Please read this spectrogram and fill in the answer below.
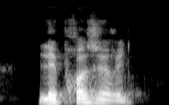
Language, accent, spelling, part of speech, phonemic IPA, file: French, France, léproserie, noun, /le.pʁoz.ʁi/, LL-Q150 (fra)-léproserie.wav
- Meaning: leprosarium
